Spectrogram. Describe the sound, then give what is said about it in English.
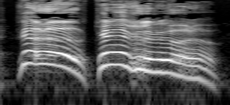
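A person lets out two startled groans: a short, voiced one, then a longer drawn-out groan that sinks lower in pitch at its end. “Yeah, this was a surprised and this was a startled groan and then a get away from me kind of groan.”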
